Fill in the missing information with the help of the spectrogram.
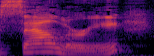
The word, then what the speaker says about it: salary: Não é salary, é salary is good, but he has no benefits. Então, salary, benefits. Essas duas sílabas meio fracas têm o som do schwa. Sa é a sílaba tônica.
